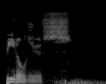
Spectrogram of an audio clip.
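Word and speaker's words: Betelgeuse: bright stars rygel and beetlejuice yes that is actually how you pronounce that star name now the constellation orion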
